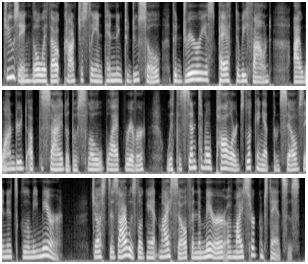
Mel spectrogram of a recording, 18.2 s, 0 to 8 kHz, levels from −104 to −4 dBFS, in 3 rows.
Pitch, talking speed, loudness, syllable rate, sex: 195 Hz, 160 wpm, -19 LUFS, 4.4 syllables/s, female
